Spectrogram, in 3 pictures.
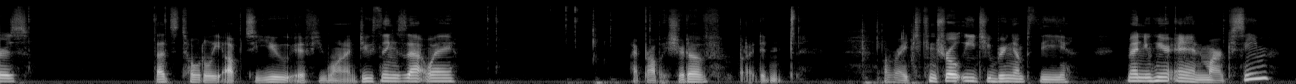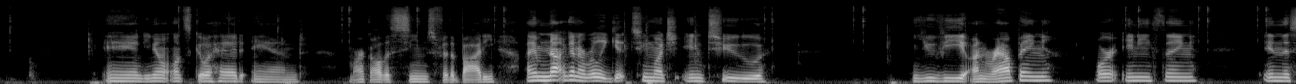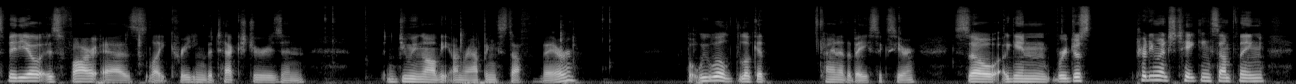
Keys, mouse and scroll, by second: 0.3 click, 1.6 click, 2.6-3.7 scroll up 3, 4.9 click, 5.7 shift+right click, 6.1 shift+middle click, 6.8-8.2 shift+drag, 9.1 ctrl+e, 11.7 click, 12.3-13.3 middle drag, 13.9 a, 14.8 right click, 15.3 middle click, 16.5 shift+right click, 17.1 shift+right click, 18.0 shift+right click, 19.8 ctrl+e, 20.7 click, 21.6 click, 21.9-23.8 shift+middle drag, 24.3 shift+right click, 25.0 shift+right click, 25.6 shift+right click, 27.2 ctrl+e, 29.2 click, 30.6 a, 30.8 a, 31.6 u, 32.0 click, 32.9 a, 33.5 middle click, 34.4 right click, 34.6 middle click, 35.4-35.7 scroll up 1, 36.0 right click, 36.6 click.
